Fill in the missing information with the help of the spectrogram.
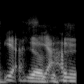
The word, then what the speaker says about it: YAF: Who are the Young Americans for Freedom, or is they known YAF? Is that how it's pronounced? – Yes. YAF. YAF is a right-wing student group.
